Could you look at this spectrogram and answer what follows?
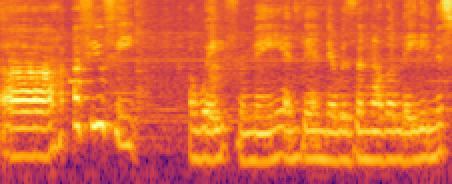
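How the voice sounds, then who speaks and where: Over music in the background, a woman with an American accent speaks at a very deep, low pitch. Her pace is fairly slow, and the room echo is audible. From US South, northeastern North Carolina. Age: 80s+. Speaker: grandmother interviewed by grandson. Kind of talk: interview. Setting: at home, living room.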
